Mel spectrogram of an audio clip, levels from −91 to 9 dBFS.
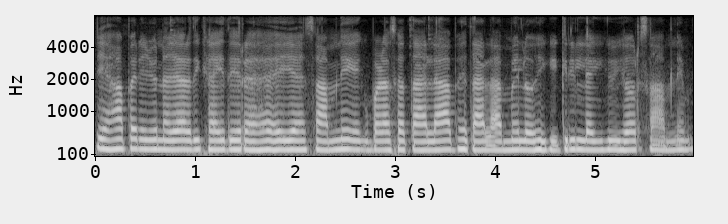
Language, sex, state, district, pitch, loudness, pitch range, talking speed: Hindi, female, Bihar, Patna, 190 Hz, -11 LUFS, 185-195 Hz, 260 wpm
